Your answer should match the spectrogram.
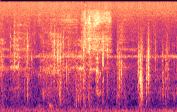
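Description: Footsteps of someone walking closer, a steady run of soft treads over a constant low background rumble and hum, with no talking.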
